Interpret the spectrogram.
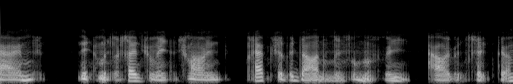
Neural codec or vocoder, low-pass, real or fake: autoencoder, 44.1 kHz, a latent of 192 numbers a frame, MeloTTS; 5.4 kHz; fake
